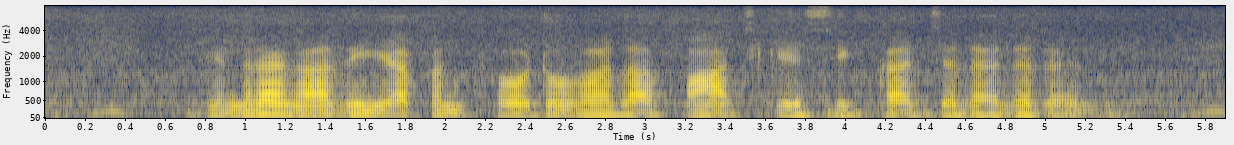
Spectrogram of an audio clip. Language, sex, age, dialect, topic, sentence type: Bhojpuri, male, 41-45, Northern, banking, statement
